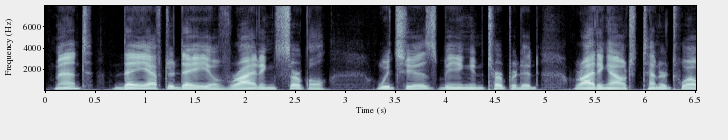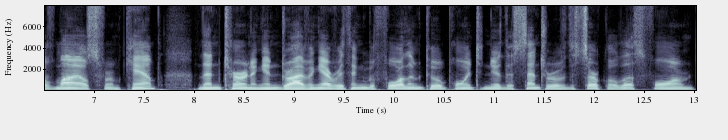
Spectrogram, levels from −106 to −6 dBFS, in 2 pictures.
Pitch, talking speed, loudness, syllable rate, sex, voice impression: 115 Hz, 170 wpm, -22 LUFS, 4.9 syllables/s, male, very masculine, middle-aged, slightly thick, muffled, cool, slightly wild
